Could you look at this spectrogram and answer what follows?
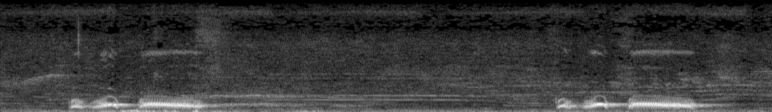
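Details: Javan collared dove (derkuku jawa) singing vigorously, used to coax silent doves back into song: two low three-part coo phrases about three and a half seconds apart, a short double note then a long drawn coo, faint background rumble.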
